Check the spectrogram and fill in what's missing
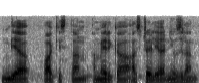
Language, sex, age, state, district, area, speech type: Tamil, male, 18-30, Tamil Nadu, Kallakurichi, rural, spontaneous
